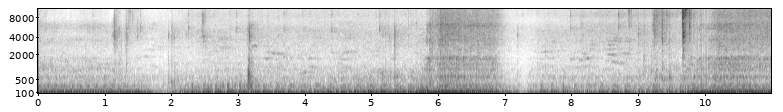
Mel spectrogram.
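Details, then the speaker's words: 1994 GMC Sierra 3500 5.7L automatic that stopped upshifting past first after a transmission fluid change, heard after a speed sensor swap: the engine drones at a steady high pitch on the road and never upshifts, so the speed sensors are ruled out. "alright now we'll see for sure it's just the transmission of the speed sensors still doesn't want seem to shift"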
